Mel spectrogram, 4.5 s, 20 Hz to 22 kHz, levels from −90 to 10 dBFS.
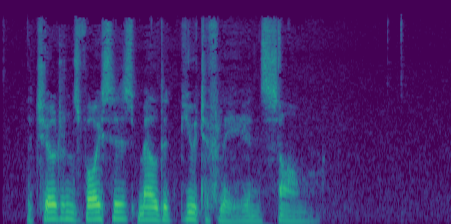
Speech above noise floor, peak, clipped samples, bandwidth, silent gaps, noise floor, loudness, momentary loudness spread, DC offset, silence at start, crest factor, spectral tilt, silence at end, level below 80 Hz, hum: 42 dB; -8 dBFS; under 0.1%; 16.5 kHz; none; -66 dBFS; -25 LUFS; 12 LU; under 0.1%; 0.25 s; 20 dB; -5 dB/octave; 1.4 s; -58 dBFS; none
